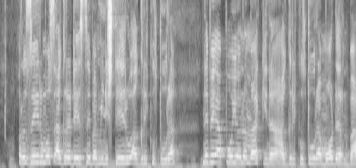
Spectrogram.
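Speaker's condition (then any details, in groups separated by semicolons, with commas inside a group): No condition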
